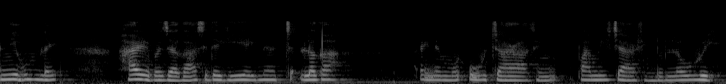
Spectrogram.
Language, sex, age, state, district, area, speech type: Manipuri, female, 30-45, Manipur, Thoubal, urban, spontaneous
